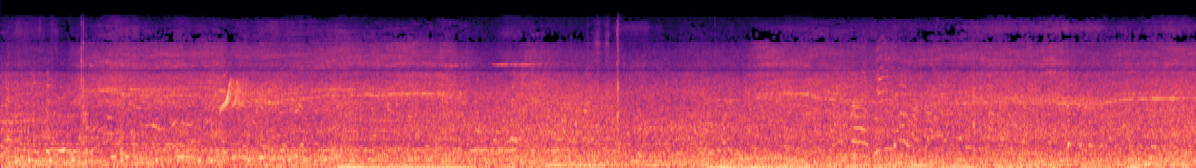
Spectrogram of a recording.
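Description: A crowd of passers-by murmurs in the background.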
